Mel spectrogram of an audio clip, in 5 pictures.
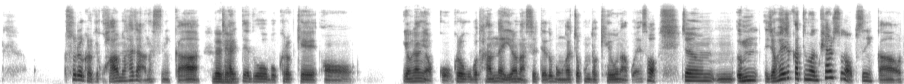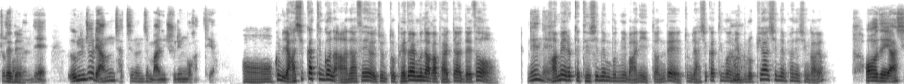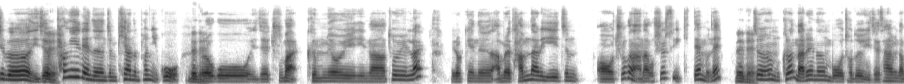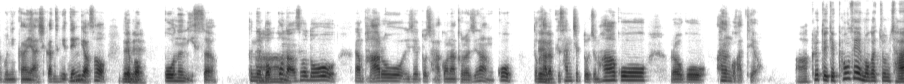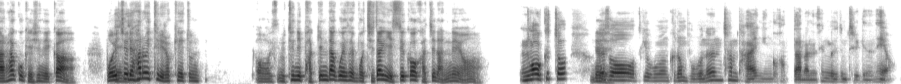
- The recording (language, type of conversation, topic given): Korean, podcast, 잠을 잘 자려면 어떤 습관을 지키면 좋을까요?
- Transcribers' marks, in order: other background noise; gasp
